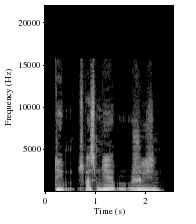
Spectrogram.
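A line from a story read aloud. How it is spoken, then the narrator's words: Muttered. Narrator (Russian): тот пробормотал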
